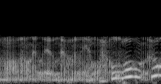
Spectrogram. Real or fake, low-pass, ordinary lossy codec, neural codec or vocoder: fake; 3.6 kHz; none; autoencoder, 44.1 kHz, a latent of 192 numbers a frame, MeloTTS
